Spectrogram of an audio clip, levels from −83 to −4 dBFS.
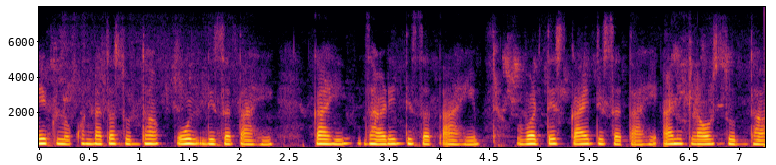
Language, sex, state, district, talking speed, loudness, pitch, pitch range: Marathi, female, Maharashtra, Sindhudurg, 140 wpm, -16 LUFS, 225 Hz, 215-230 Hz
